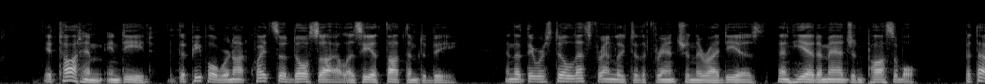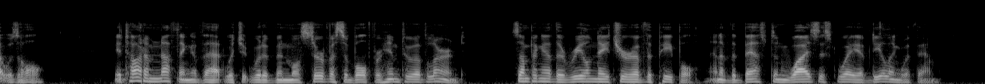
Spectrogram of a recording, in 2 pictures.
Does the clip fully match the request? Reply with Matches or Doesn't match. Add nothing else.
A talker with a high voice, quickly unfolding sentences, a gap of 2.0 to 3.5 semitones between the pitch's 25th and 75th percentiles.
Doesn't match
